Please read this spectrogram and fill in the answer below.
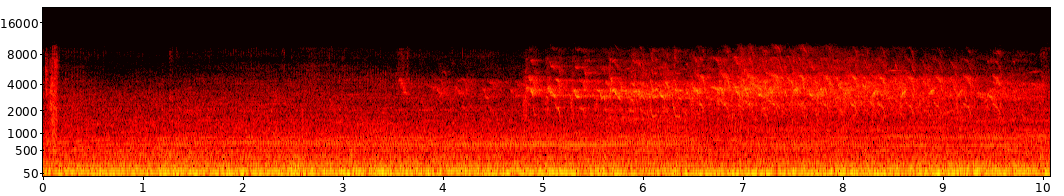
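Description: Birds calling: many quick, high chirps that crowd together and grow louder about halfway through, over a steady low rumble.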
